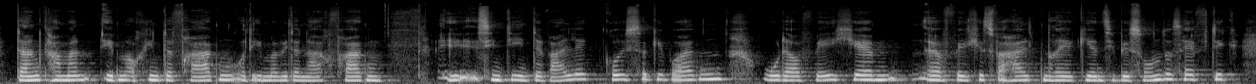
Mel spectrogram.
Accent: Austria

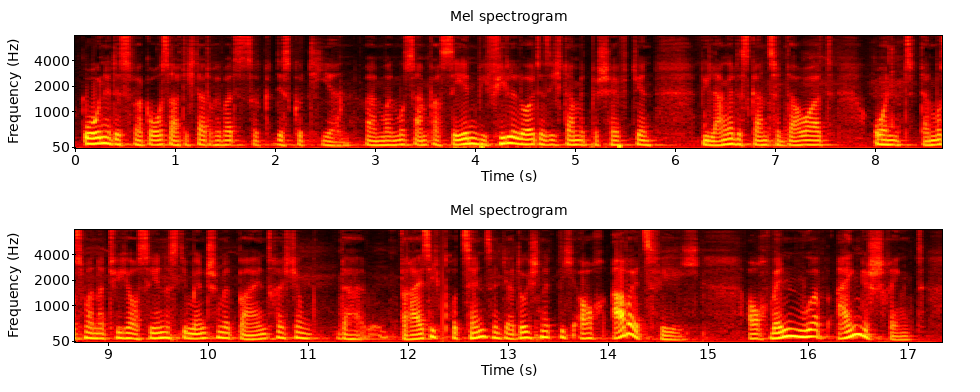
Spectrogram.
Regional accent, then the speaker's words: Germany; also wir, ich, ich komme nun aus Deutschland, muss ich dazu sagen, dann schaue ich immer nach Deutschland.

